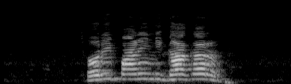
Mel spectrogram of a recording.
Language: Sansi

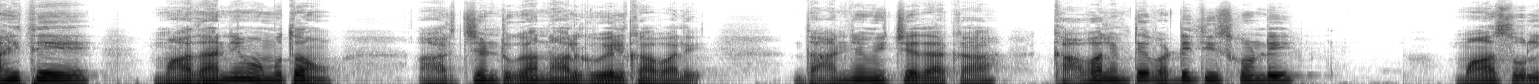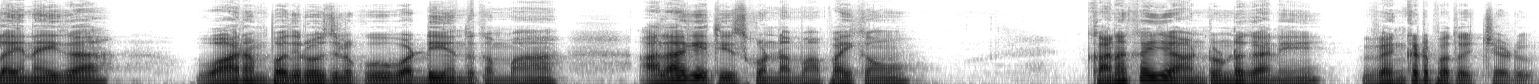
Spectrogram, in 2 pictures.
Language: Telugu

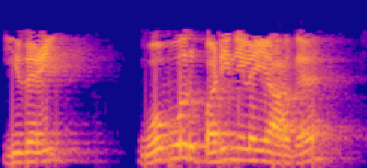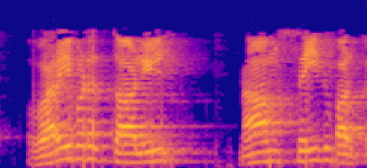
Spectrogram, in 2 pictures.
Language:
Tamil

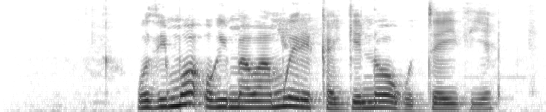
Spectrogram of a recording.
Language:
Kikuyu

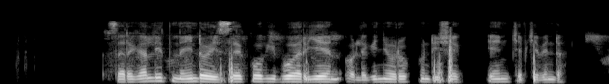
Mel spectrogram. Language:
Kalenjin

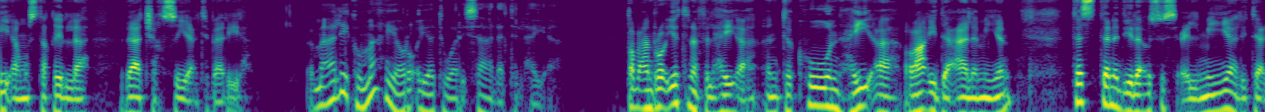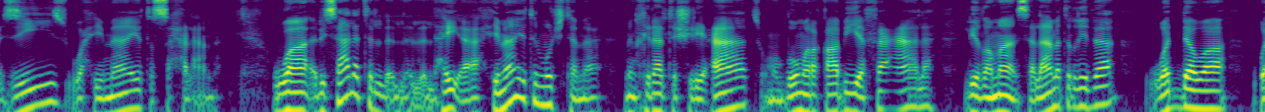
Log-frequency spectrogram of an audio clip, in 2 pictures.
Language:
Arabic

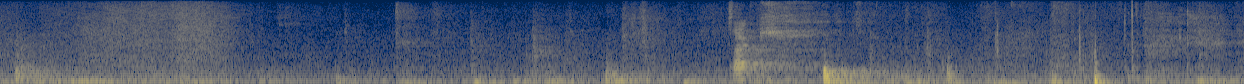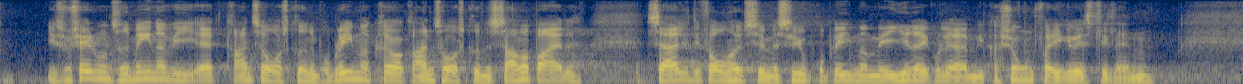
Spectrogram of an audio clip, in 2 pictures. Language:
Danish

